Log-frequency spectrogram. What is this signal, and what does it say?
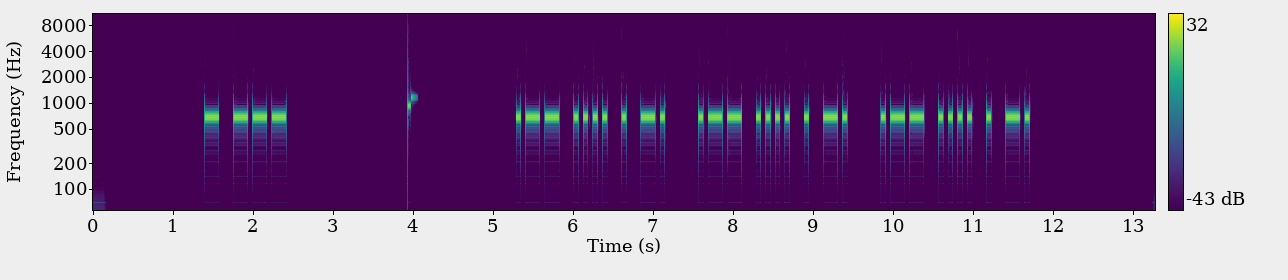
Morse code, heard as a keyed tone, about 20 wpm, 700 Hz. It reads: TO WHEN WHEN WHEN
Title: Top 100 Words Repeated 20wpm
